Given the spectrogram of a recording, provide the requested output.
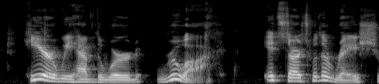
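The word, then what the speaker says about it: רוּחַ: be pronounced first so this is not ru ha this is again it only happens in a few cases and you'll memorize these for instance in the word ruach meaning spirit so that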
